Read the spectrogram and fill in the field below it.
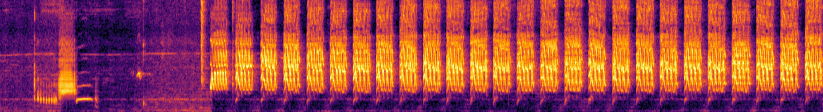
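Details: Lively Asian pied starling (jalak suren) song meant to stir other starlings into singing: a rough call and short whistle, then a long steady series of harsh buzzy notes, roughly four every second.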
